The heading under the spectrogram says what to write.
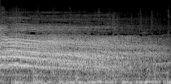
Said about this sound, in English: A shrieking caravan bursts forth from the kitchen's double doors like a mortar round, scattering guests like ninepins. They are armed with the most fearsome of weaponry. Pots, pans, cudgels, and...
